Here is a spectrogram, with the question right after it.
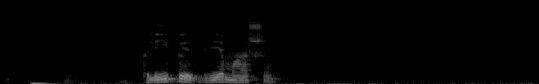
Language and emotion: Russian, neutral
